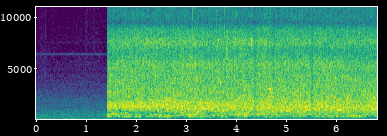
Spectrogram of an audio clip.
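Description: Fast-flowing floodwater from an overflowing river, rushing loudly and steadily over a path. It cuts in abruptly about a second and a half in, after a faint low hum.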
